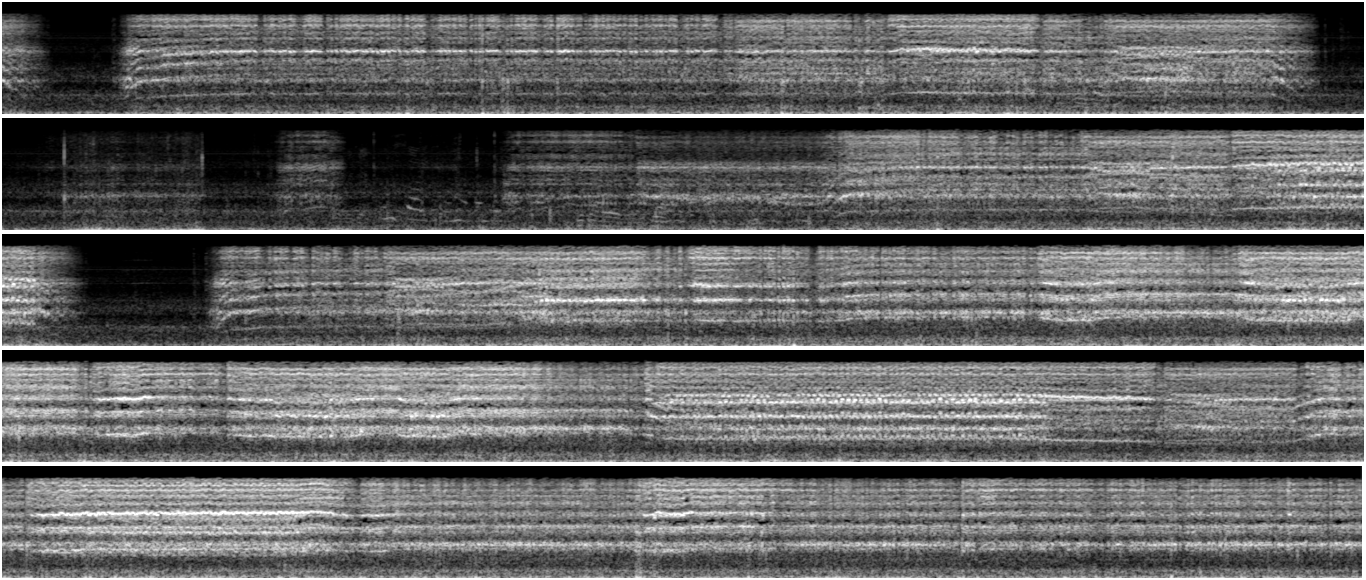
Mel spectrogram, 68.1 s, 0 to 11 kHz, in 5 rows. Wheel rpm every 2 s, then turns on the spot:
60, 160, 160, 160, 160, 160, 60, 10, 10, 40, 70, 150, 160, 140, 40, 160, 190, 200, 230, 230, 220, 220, 220, 210, 160, 160, 170, 210, 220, 220, 230, 230, 230, 230.
none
